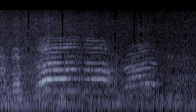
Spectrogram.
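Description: A child's high-pitched voice calling out: one long held call, then a shorter one that bends down.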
